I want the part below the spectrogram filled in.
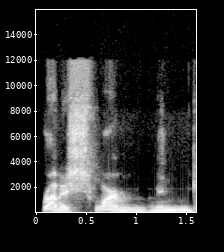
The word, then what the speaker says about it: Ramaswamy: I mean, it could be that Ramaswamy guy, the name I've never figured out how to pronounce.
